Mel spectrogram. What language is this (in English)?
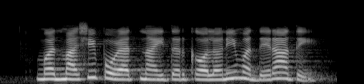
Marathi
